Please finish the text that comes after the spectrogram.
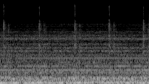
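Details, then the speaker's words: Chinese diesel heater, rated 2 kW, tested after six months unused: steady low combustion rumble with a sharp fuel-pump tick about every 0.35 s; firing up and running normally. "oh I feel the warmth already yeah so that's kicking in beautifully fired up first time with this"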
